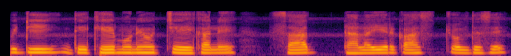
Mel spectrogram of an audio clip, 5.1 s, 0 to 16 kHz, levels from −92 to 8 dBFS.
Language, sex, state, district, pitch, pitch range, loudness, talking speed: Bengali, male, West Bengal, Cooch Behar, 165 Hz, 160-170 Hz, -17 LUFS, 105 wpm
